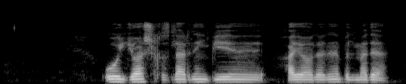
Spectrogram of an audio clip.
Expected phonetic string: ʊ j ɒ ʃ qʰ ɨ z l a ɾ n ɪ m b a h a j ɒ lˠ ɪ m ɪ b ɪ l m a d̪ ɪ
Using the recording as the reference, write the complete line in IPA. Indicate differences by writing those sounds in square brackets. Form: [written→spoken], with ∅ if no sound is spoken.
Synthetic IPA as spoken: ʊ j ɒ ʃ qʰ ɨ z l a ɾ n ɪ [m→ŋ] b [a→e] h a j ɒ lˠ ɪ [m→n] ɪ b ɪ l m a d̪ ɪ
